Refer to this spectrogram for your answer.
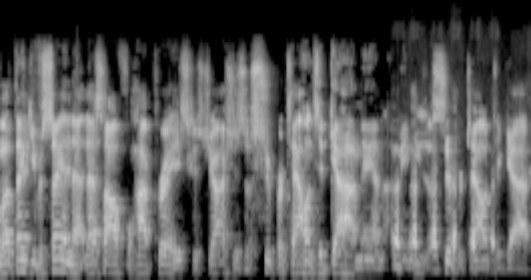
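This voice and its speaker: A man talks with an Alabama accent against noticeable background noise. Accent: Southern US (Alabama). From Opelika, Alabama. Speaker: country musician. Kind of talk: interview answer. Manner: casual, relaxed.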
